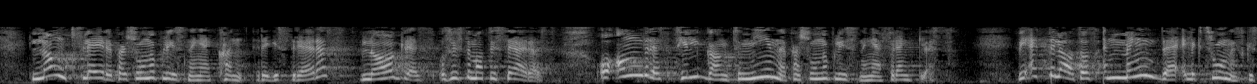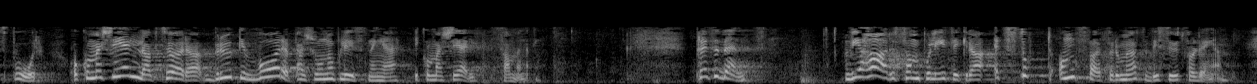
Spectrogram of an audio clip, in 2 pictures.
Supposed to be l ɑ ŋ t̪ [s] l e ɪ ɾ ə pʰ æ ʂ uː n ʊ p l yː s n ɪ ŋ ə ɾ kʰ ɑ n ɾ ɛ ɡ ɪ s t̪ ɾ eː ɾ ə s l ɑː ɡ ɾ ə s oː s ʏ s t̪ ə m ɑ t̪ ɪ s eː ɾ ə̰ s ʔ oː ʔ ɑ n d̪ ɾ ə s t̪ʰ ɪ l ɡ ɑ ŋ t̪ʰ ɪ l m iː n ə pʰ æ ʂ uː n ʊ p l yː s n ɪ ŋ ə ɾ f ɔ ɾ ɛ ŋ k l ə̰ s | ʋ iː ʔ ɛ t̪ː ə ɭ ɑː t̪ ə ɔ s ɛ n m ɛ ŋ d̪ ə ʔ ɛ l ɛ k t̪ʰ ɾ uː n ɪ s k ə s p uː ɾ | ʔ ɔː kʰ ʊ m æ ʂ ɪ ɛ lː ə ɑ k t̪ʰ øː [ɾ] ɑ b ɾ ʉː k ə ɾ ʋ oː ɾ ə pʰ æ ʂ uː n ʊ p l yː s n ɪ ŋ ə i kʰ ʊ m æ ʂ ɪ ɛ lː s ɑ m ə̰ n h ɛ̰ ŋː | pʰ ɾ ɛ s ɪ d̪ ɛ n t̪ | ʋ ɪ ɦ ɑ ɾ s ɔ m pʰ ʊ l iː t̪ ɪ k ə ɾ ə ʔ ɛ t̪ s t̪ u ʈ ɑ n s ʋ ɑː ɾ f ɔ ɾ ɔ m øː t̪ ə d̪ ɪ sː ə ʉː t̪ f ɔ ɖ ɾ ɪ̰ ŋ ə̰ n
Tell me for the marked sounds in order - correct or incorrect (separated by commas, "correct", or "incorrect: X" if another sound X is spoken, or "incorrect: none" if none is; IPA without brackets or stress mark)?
incorrect: f, correct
